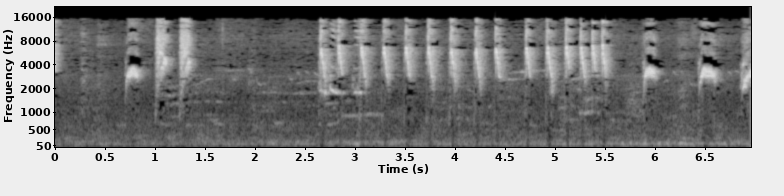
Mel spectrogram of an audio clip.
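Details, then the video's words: Cucak cungkok bulbul in energetic song: a few sharp chips, a brief pause, then a long rapid series of crisp high notes, ending in separate clear whistled chirps. "Suara burung cucak CUNGKOK gacor"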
